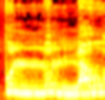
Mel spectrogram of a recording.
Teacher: لام آ گیا، تو لام جب آ گیا ہے تو تنوین کو غائب کر دیں گے، نون ساکن کی آواز کو غائب کر دیں گے. کل لہو اس کو ادغام تام کہتے ہیں.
